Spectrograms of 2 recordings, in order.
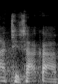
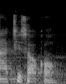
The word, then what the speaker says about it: Aji Saka: Kalau mau dan bacanya Aji Saka bukan Aji Soko.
